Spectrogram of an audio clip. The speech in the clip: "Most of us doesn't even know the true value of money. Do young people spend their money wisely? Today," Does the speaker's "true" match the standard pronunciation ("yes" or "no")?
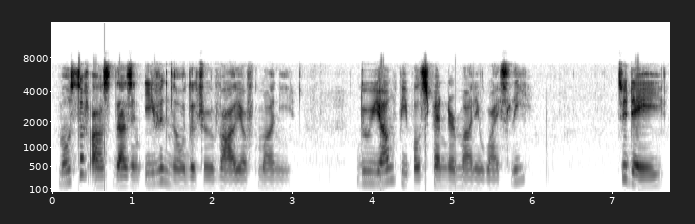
yes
